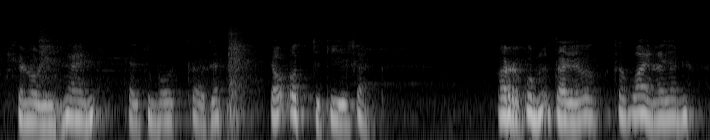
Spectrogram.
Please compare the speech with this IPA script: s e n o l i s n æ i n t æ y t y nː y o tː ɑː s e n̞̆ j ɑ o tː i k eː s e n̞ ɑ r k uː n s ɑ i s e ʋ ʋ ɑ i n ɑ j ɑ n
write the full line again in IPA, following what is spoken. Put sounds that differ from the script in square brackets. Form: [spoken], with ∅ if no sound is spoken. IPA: s e n o l i s n æ i n t æ y t y nː y o tː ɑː s e n̞̆ j ɑ o tː i k [iː] s e n̞ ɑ r k [u] n [t] ɑ i s e ʋ ʋ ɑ i n ɑ j ɑ n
